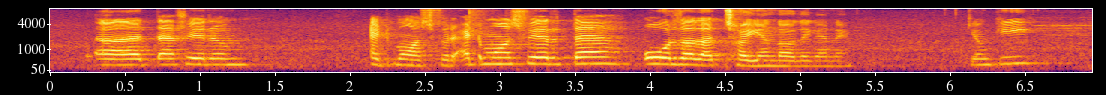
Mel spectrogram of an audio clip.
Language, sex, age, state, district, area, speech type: Dogri, female, 18-30, Jammu and Kashmir, Jammu, urban, spontaneous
